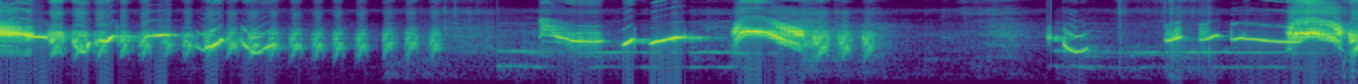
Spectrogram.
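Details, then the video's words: Common iora lure song meant to make other birds reply: fast chattering whistled notes, then looping slurred whistles in separate phrases, with a steady faint tone underneath. "Pancingan Burung sirtu cipoh gacor sekali putar Burung sirtu cipoh Diam Langsung nyaut"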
